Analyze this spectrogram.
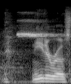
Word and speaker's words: Nidaros: It's going to give a 5-point increase for Nidaros. I keep wanting to pronounce it with a long I instead of a short I.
